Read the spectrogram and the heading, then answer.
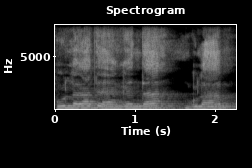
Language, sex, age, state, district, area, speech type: Hindi, male, 60+, Bihar, Samastipur, rural, spontaneous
